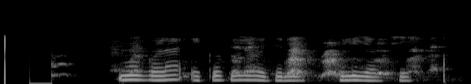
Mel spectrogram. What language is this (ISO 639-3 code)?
ori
